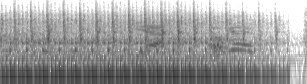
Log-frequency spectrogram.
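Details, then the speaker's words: Geo Metro small engine with an exhaust leak: loud idle with a steady metallic rattle pulsing about three times a second, rougher than it should be, before shutting off. "as you guys can hear exhaust it's got an exhaust leak but that's not incredible so far don't think she's supposed to Rattle like that"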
